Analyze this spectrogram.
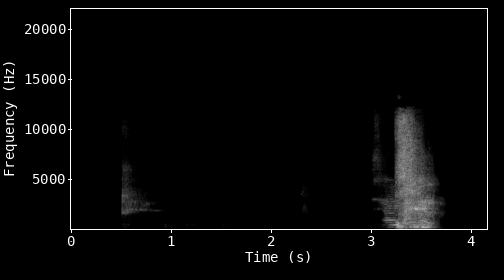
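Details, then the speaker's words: Single loud explosive sneeze after a brief nasal sniff, in a smoker whose allergies are being triggered, possibly by a cannabis strain's terpenes or pesticides. "Definitely affecting my allergies. I don't know if this is from pesticides. I don't know what it might be from."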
